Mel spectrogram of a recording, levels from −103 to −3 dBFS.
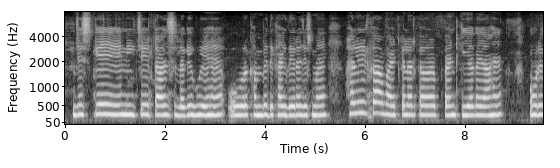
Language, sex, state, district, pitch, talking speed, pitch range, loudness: Hindi, female, Chhattisgarh, Kabirdham, 250 Hz, 140 wpm, 245-255 Hz, -17 LUFS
